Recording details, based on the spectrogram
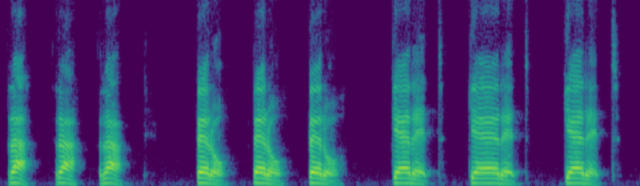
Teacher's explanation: The flap T is a sound that actually is pronounced like the short R in Spanish.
